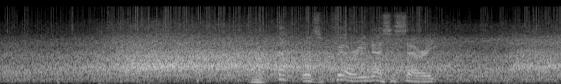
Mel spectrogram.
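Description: A large crowd cheers loudly, rising suddenly and then easing off.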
